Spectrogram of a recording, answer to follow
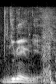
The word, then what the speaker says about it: pneumonia: Pneumonia. You don't you don't pronounce the P.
